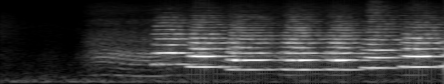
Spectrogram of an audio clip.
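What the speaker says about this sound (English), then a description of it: "Let's go honk the horn, Sammy." A car horn sounds close and loud after a short silence, holding as one sustained blare with slight wavering pulses in level until the end.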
